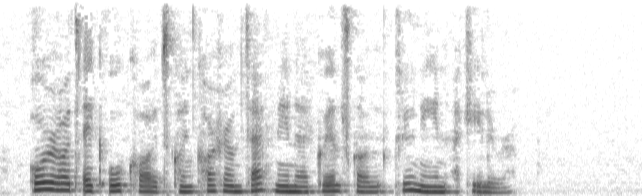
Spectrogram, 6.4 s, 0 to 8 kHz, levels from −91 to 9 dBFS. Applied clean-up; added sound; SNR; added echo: none; none; none; none.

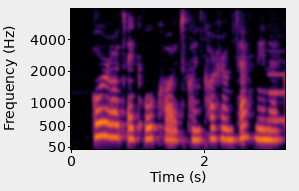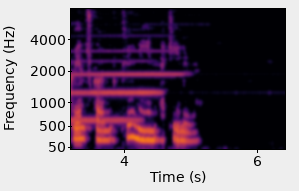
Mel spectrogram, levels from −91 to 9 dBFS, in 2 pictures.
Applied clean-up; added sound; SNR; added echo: classical method Wiener filter.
